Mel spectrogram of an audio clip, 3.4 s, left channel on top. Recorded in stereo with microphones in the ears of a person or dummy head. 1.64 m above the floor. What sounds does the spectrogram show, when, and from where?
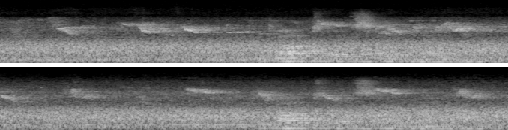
1.7 s a man speaking: 80° left, 1.1 m; by 3.1 s 85° left, 1.9 m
